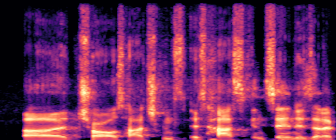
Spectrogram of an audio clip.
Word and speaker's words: Hoskinson: um I I do like uh Charles Hodgkin's hoskinson is that I pronounced that correctly yeah I do like him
